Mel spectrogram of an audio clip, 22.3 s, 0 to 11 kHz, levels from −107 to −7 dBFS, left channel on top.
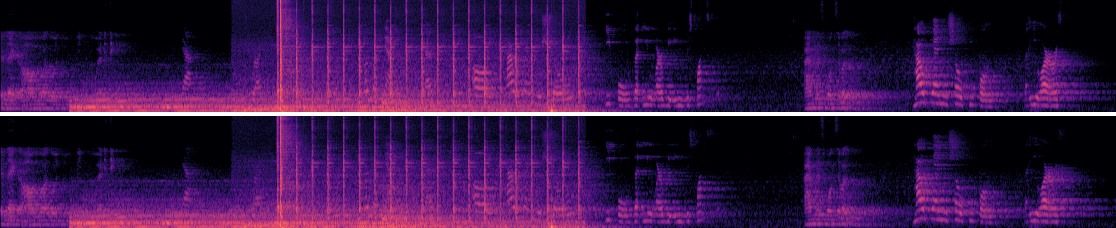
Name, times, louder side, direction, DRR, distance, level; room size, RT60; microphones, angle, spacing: voice 1, 0.0-2.4 16.1-17.0, equal, 5° right, -1 dB, 4.7 m, -61 dB
sound 1, 1.4-10.7, right 1 dB, 35° right, 0.8 m, -49 dB
sound 2, 4.6-11.7, left 2 dB, 10° left, 0.7 m, -47 dB
voice 2, 5.0-5.6 6.0-6.1 6.7-6.8 7.3-7.9 8.5-8.7 9.4-11.5 12.1-14.0 18.3-19.8 20.5-21.3, left 2 dB, 35° left, 7 dB, 1.0 m, -58 dB
29.5 x 17.5 x 9.6 m, 2.6 s
head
